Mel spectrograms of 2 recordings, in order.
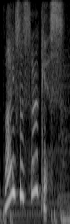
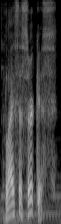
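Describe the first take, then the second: First: It is said in a creepy Pennywise-like voice. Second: It is said in his normal voice.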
